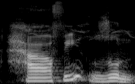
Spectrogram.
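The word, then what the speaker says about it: حافظ: জ দুই পেশ জুন হাফি জুন এখানে কি হবে ওয়াকফের কারণে জর দুইটা পেশ সাকিন হয়ে যাবে ঠিক আছে উচ্চারণ হবে কি হাফিজ হাফিজ ইন কুল্লু নাফসিল্লাম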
